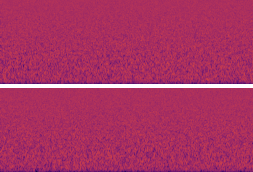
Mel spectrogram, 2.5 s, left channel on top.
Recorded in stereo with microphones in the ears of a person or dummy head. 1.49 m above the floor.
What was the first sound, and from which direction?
Only background noise.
